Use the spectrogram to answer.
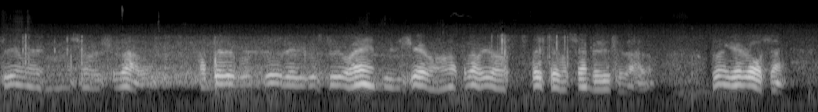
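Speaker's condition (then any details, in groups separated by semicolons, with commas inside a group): Amyotrophic lateral sclerosis; treating physician Giuseppe Stipa, Santa Maria Hospital of Terni, struggling with treatment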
